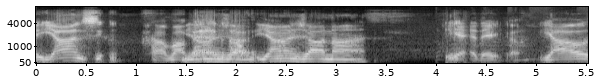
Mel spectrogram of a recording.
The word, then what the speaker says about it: Yan Xiaonan: Yan Xiaonan. Yeah, there you go. Yao Zhang. Yan Xiaonan.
